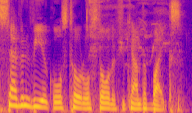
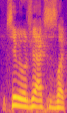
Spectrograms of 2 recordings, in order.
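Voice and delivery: normal talking voice

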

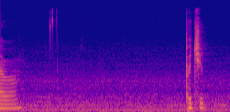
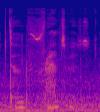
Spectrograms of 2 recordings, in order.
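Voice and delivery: slow whispered name; 19 dB quieter, slower than usual. Real, not acted. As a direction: hiss the name slowly under your breath. Whispered name after plain line.

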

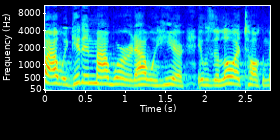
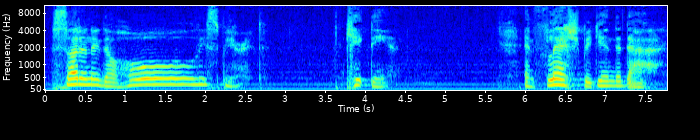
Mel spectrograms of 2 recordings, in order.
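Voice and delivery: slow hushed whisper; dramatic whisper; 3 semitones lower, 7 dB quieter, slower than usual. Acted. Preacher telling the congregation the Spirit moved, in a slow whisper. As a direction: drop to a slow whisper for the turn.

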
